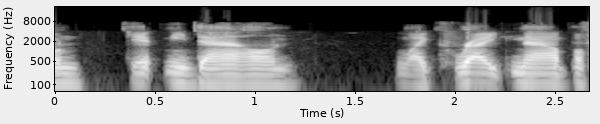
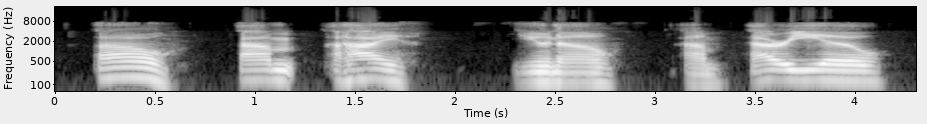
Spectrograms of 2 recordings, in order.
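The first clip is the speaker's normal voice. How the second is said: hesitant, slow, slightly nasal voice; 3 semitones higher than usual. Voicing Astro greeting someone after she has detransformed: Astro's voice. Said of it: "This does sound more like her".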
